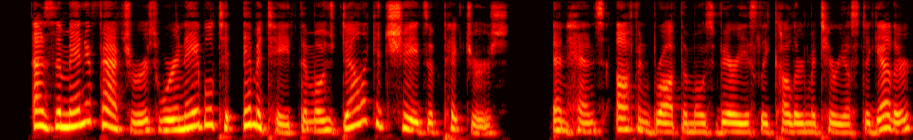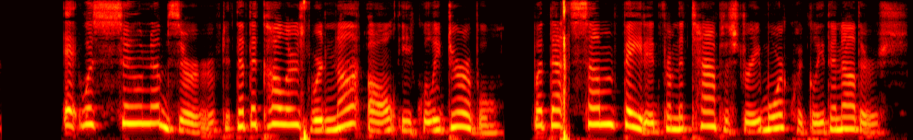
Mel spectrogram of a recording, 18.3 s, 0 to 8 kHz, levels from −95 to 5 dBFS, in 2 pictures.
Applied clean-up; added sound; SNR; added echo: neural mask model Resemble Enhance denoiser.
